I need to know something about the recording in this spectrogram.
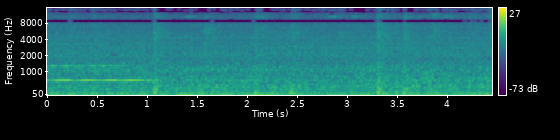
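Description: Washington Metro railcar heard from inside the cabin while running: a steady low rumble of the car in motion, with a steady whine that cuts off about a second in, and a few faint clicks after it.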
